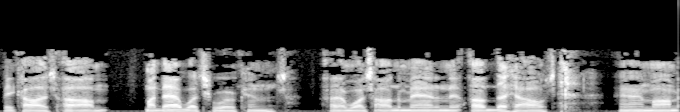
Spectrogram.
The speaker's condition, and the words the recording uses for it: Parkinson's disease. Every Monday evening, after we get done with the singing man, Stephen McClary, we sat and talked, and my voice is more plainer.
